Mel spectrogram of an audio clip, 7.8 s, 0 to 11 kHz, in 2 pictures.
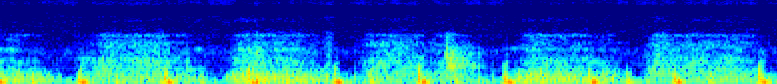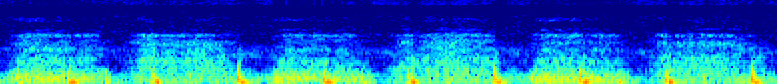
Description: I was asked to try to do a heartbeat video after 50 squats and as much as it hurt doing these this is my heartbeat as a result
